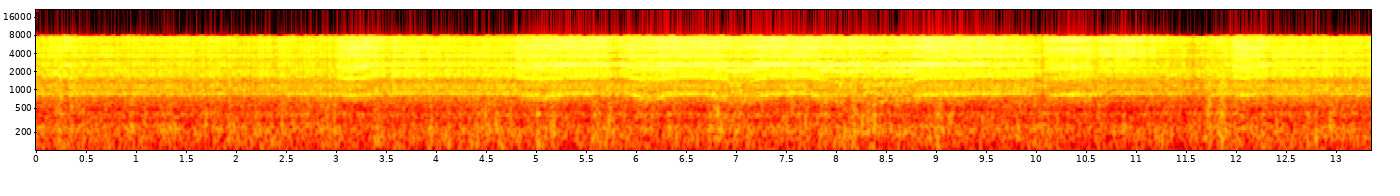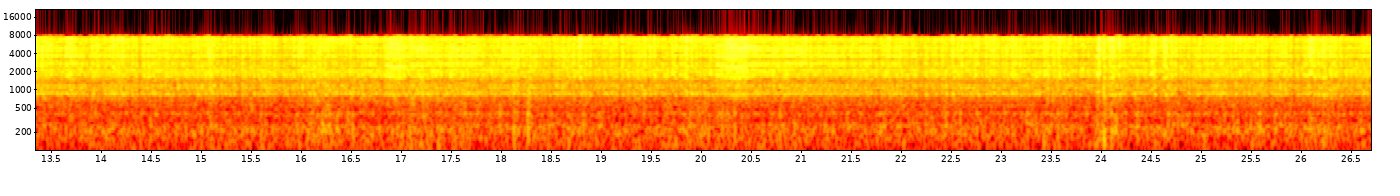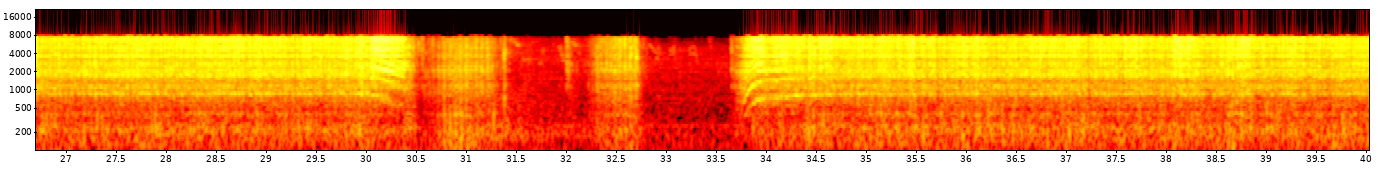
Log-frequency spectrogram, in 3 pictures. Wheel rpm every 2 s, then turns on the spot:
230, 230, 230, 220, 220, 230, 230, 230, 230, 230, 230, 230, 230, 230, 230, 40, 20, 200, 230, 230.
30-32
